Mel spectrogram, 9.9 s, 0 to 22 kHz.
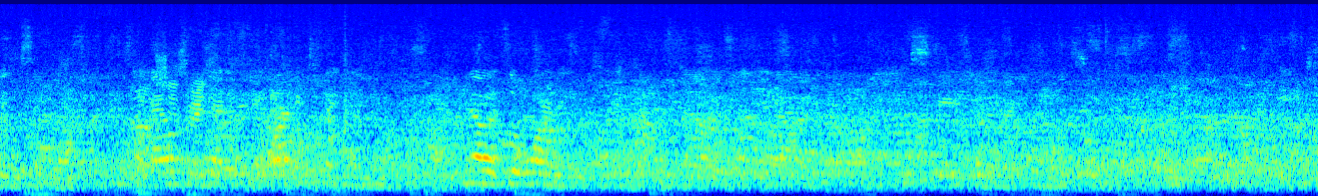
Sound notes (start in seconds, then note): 1.8 woman quietly speaking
